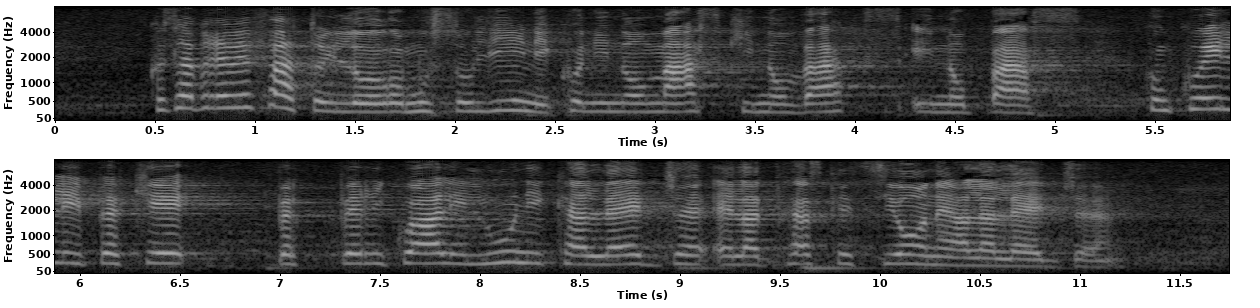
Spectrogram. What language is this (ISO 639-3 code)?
ita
